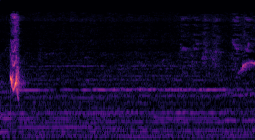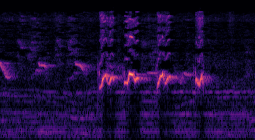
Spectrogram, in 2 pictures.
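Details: Greater green leafbird singing in short bursts: one sharp chirp, a quiet stretch, soft warbled notes, then four loud, quick chirps with twisting pitch, close together.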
